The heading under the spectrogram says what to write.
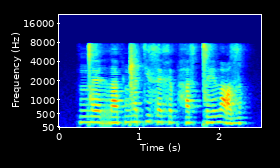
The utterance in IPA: ŋ͡ǀ ɛ r a θ ŋ͡ǁ ɛ tʲ ɯ s ɛ x ɛ p h a s ǀ e ð ɑ z

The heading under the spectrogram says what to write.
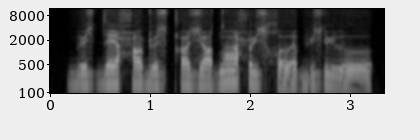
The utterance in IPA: b ø z d̪ ɛ ħ ɑ ɖ ɵ z qʰ ʉ z ɵ dˤ œ̃ ɐ̯ ħ y z χ o ɐ̯ b y z ɾ y l o

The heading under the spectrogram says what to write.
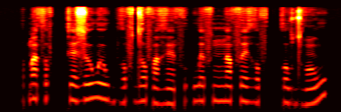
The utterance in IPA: ɓ ã θ ɤ f kː e z ɯ w ɯ w bʱ ɤ f d ɤ f ã ɦ ẽ f | w e f nː ã f e ɦ o f kː o w dʱ õ w

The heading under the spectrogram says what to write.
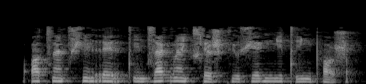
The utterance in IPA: ʔ ɒ t͡s æ̃ t͡s ʃ ĩ r e r tʼ ĩ d͡z æ ɡ l æ̃ t͡ɕʰ e ʂ kʲ u ʃ e ɡ ɲ i tʼ i ɲ pʰ ɒ ʂ

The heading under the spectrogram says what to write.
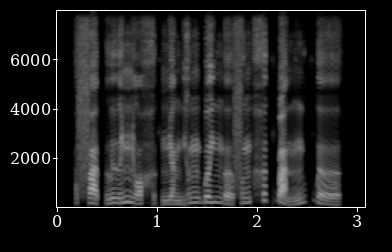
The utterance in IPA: f a˨˩ t̚ l ɨ˨˩˦ ə̯ ɲ ɔ˨˩˦ h ə˨˩ k̚ ɲ a˨˩ ŋ j ə˧ ŋ ɓ ə˧ j ŋ əː˨˩˨ f ə˧˥ ŋ h ə˦˥ k̚ ɓ a˨˩˨ n ŋ u˦˥ k̚ l əː˨˩

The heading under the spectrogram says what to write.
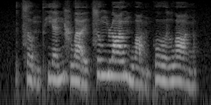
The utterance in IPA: t͡s ɤ̰˨˩ ŋ pʰ j ɛ˧˥ n ʂ w a̰˨˩ ɪ̯ t͡s ʊ˥ ŋ ɻ ɑ˥ ʊ̯ m w ɑ̰˨˩ ŋ k o˥˧ ʊ̯ l w ɑ˥˩ ŋ

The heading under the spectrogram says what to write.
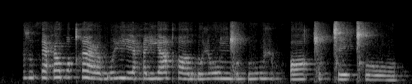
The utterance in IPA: z u θ æ ħ ɒ b ɒ qʰ e ʕ o b o ʒ j eː ħ iː j æ qʰ oː r o ʒ oː ŋ͡ǀ u h uː ʒ u k ʔ ɒː ǀ u ǀ eː ǀʰ oː

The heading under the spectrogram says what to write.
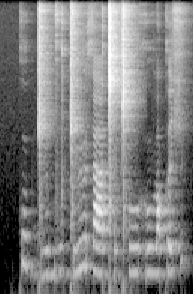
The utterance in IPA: k u b ɡ͡ǀ ʉː b v u ɡ͡ǀ ʉː θ aː ǀʰ ə ǀʰ uː h u β ɒ k ə ç

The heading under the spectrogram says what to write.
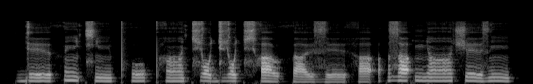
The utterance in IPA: ɡ e˨ ɪ̯ θ ĩ˦˨ t͡ɕ ĩ˨ pʰ o˦ pʰ ã˦ t͡ɕ ɔ˦˨ d͡ʑ ɔ˦˨ t͡ɕʰ a˦˨ ʊ̯ θ a˨ ɪ̯ z e˨ ɪ̯ h ä˦ ʔ | z ä˦ ʔ ɲ ã˦ ʃ e˦˨ ɪ̯ z ĩ˦˨

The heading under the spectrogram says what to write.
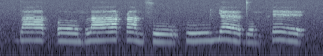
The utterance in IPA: d aː˧ p̚ ʔ ɤː˧˩ m l aː˧˥ k a˥˨ n s uː˧˩ p uː˧˥ ɲ ɛː˥˨ d o˧˩ m h eː˥˨ k̚

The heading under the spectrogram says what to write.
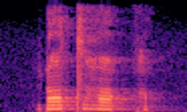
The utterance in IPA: ɽ ɛ tˤ ɦ ə q

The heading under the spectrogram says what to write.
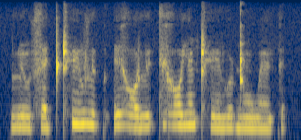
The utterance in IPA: lʲ ũ˨ s ɛ˨ tʲ ʈʰ ẽ˦ v lʲ o˨ k ʔ e˦ ɣ ɔ˨ lʲ u˦ tʲ ɣ ɔ˦ j ɛ̃˦ ʈʰ ẽ˨ ð u˨ ɖ õ˨ w ɛ̃˨ k

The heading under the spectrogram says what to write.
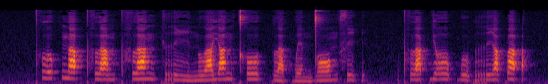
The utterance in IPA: pʰ l o˦˥ k̚ n a˦˥ ʔ pʰ l a˧ m pʰ l a˥˩ ŋ k r iː˨˩ n u˦˥ a̯ j a˥˩ n kʰ oː˥˩ t̚ p l a˨˩ t̚ w e˩˦ n d ɔː˦˥ m s i˦˥ ʔ | pʰ l a˦˥ k̚ j ɤː˥˩ p̚ w u˨˩ ʔ r i˦˥ a̯ p a˦˥ ʔ

